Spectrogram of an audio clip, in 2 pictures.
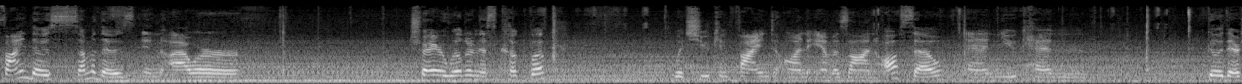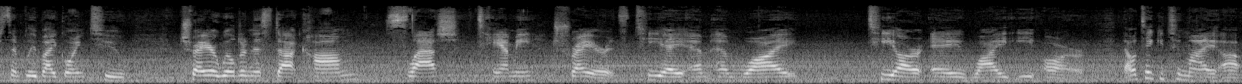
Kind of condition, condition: setting, inside a vehicle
